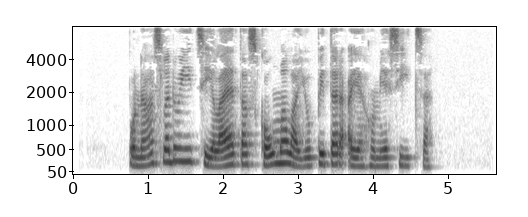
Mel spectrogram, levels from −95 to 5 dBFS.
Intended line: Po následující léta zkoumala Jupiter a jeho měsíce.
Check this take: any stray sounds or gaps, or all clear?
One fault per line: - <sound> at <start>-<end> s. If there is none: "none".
none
